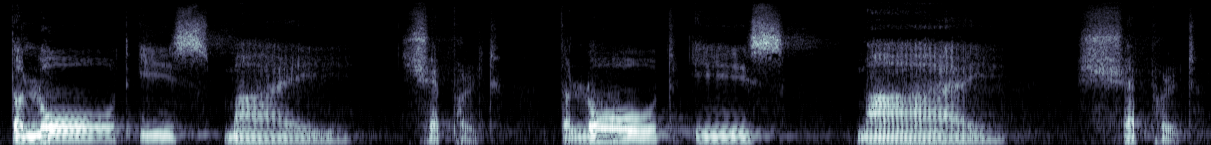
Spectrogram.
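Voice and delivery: "The Lord is my shepherd" drawn out very slowly, word by word; slow recitation. Shown as a demonstration. Father teaching his sick son the psalm, very slow. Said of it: "영어로 하면 다섯 단어예요".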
